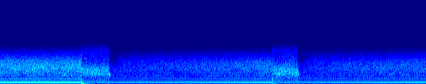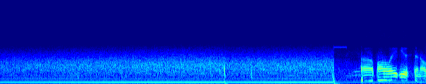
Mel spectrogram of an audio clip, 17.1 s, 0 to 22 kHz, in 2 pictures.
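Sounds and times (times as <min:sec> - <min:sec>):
radio static hiss: 0:00.0 - 0:17.0.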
